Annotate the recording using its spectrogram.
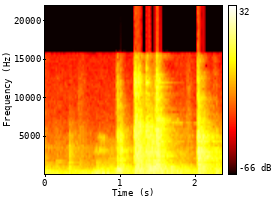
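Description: Wall oven door being opened and a metal wire oven rack pulled out, a rattling clatter from about a second in.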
